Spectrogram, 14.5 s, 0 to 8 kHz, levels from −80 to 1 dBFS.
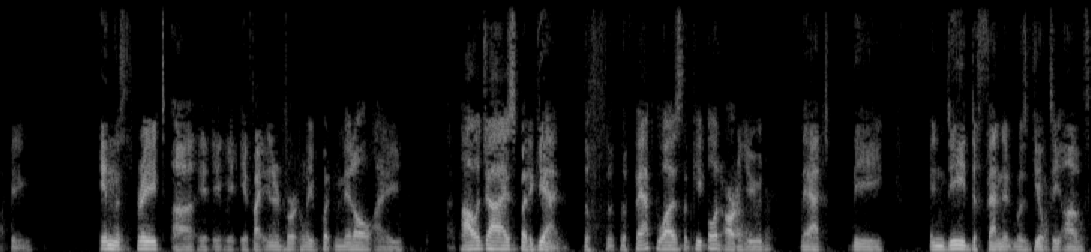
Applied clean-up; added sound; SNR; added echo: neural mask model DeepFilterNet 3.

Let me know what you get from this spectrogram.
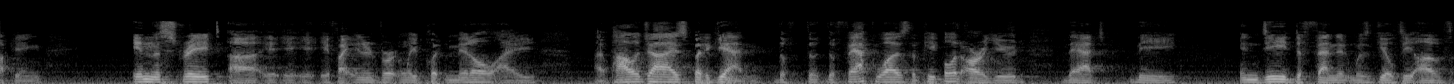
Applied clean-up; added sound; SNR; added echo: none; none; none; none.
